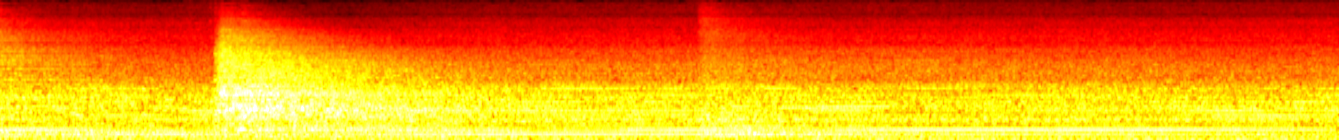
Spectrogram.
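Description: Hydraulic metal baler running with a steady, even machine hum. About two seconds in a sudden loud rushing noise breaks in and fades away over a second, and a fainter one follows a few seconds later.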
